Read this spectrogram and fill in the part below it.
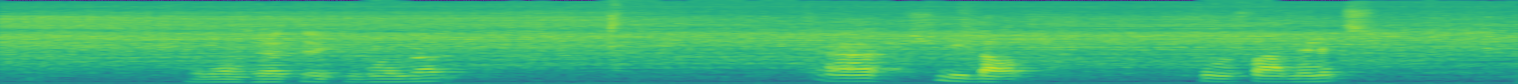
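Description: A man speaks calmly nearby.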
